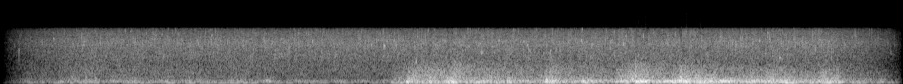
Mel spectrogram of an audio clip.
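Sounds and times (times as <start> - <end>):
thunderstorm in the wilderness: 0.2 - 3.1, 3.9 - 9.0.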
